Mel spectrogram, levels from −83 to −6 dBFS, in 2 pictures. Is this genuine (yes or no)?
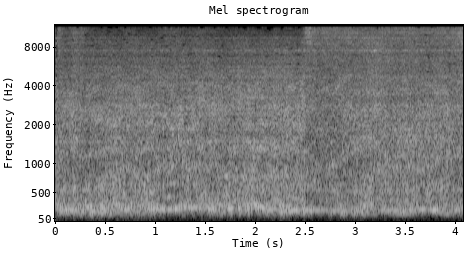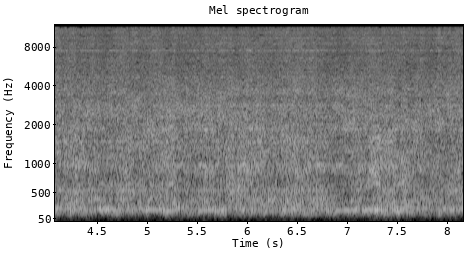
no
